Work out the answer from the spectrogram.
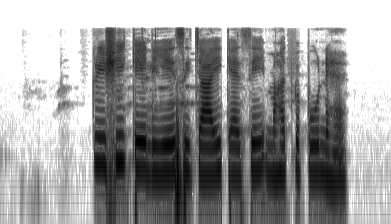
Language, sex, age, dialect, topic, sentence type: Hindi, female, 18-24, Marwari Dhudhari, agriculture, question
